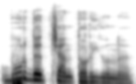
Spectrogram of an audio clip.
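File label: Komi, female; бурдӧдчантор юны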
